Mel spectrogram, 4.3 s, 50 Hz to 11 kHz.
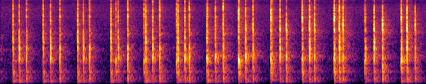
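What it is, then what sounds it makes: Round metal tin lid. Long fingernails tap on top of a small, shiny, round metal tin lid lying flat on a table. The taps come in quick, irregular clusters with a bright metallic click and a brief tone near 1 kHz that dies away almost at once.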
